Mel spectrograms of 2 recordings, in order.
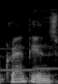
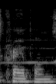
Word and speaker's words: crampons: the Crampians might be useful. I think they all Did might be I useful. pronounce it correctly? It says crampons.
